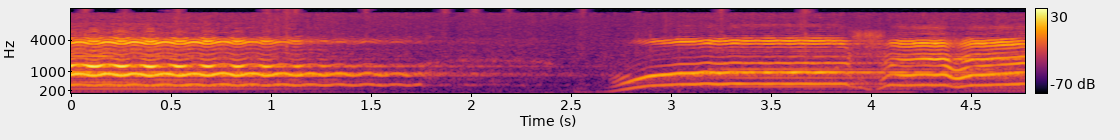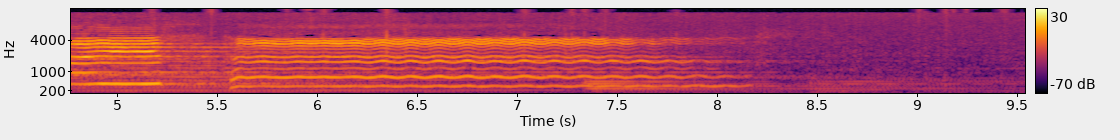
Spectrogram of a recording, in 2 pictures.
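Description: Woman singing a Yiddish song in long held notes with wide vibrato over soft sustained accompaniment. A phrase fades out, and after a short pause a new phrase slides up into its first note and ends in a long held note that fades away.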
